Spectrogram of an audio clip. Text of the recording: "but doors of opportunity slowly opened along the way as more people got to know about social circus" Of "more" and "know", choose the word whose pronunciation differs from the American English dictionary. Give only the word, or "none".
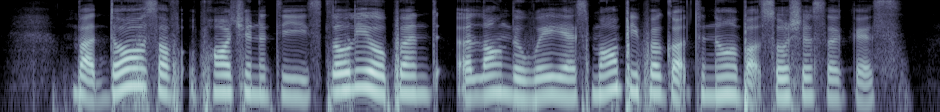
more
